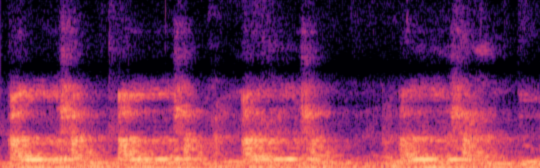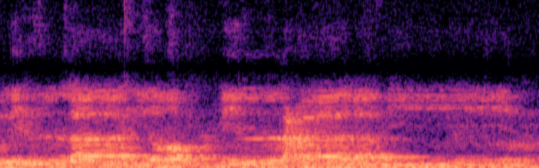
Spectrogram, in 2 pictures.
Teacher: Jadi lam ketika ucapin terutama di sukun, lam yang sukun, lam yang mati itu ya tadi nggak boleh suaranya terputus ya. Kemudian nggak boleh mantul.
